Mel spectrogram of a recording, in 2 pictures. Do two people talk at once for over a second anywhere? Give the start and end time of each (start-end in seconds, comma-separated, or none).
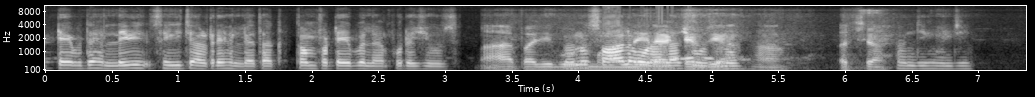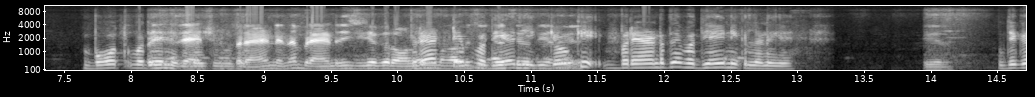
3.9-5.2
